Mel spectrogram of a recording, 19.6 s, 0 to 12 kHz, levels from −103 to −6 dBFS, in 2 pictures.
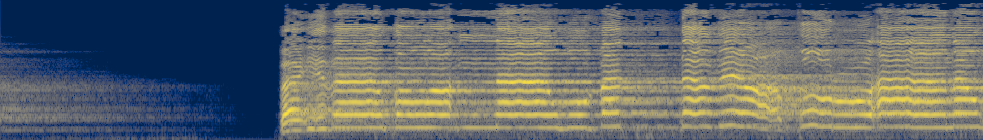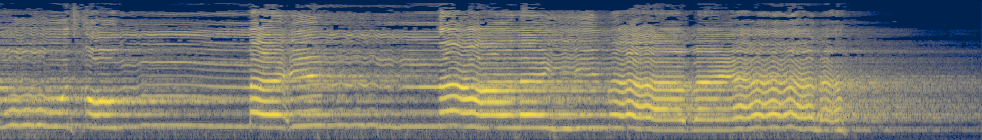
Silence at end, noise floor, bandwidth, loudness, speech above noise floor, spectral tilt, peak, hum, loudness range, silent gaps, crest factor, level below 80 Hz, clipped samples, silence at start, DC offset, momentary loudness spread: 0.4 s; -85 dBFS; 11 kHz; -15 LUFS; 70 dB; 0 dB/octave; -4 dBFS; none; 4 LU; none; 14 dB; -70 dBFS; under 0.1%; 2.8 s; under 0.1%; 14 LU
